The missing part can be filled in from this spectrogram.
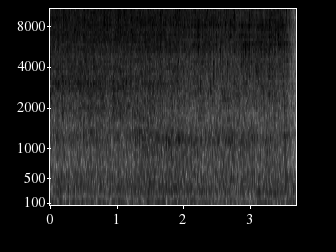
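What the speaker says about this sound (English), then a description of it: "we're gonna fill this whole pot with water that covers all these bananas" Tap water pours steadily into a pot of green bananas for oxtail stew, a loud continuous rushing gush that runs unbroken for nearly four seconds before easing off at the end.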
